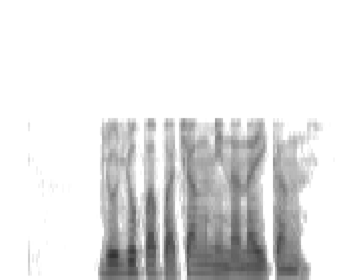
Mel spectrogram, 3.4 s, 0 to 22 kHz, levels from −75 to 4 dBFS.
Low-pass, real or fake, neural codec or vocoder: 3.6 kHz; real; none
